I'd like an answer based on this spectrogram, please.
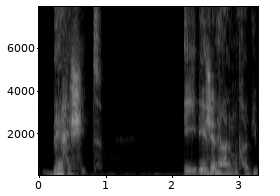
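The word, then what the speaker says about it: בראשית: Le premier mot de la Bible en hébreu se prononce beréchit et il est généralement traduit par au commencement.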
